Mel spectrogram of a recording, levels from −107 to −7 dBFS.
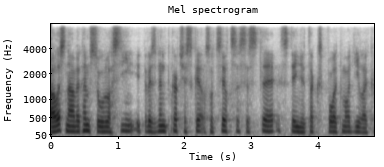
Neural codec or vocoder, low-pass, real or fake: codec, 16 kHz in and 24 kHz out, 0.6 kbps, FocalCodec, streaming, 4096 codes; 7.2 kHz; fake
